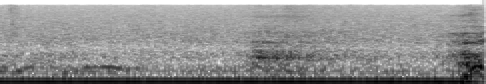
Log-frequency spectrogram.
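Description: Steady hiss with a low, even hum underneath: the background noise of the recording and sound system in a pause between spoken words.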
